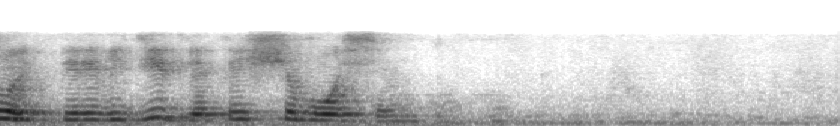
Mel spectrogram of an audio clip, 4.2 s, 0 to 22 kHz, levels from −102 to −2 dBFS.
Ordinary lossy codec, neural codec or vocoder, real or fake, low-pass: Opus, 16 kbps; none; real; 7.2 kHz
